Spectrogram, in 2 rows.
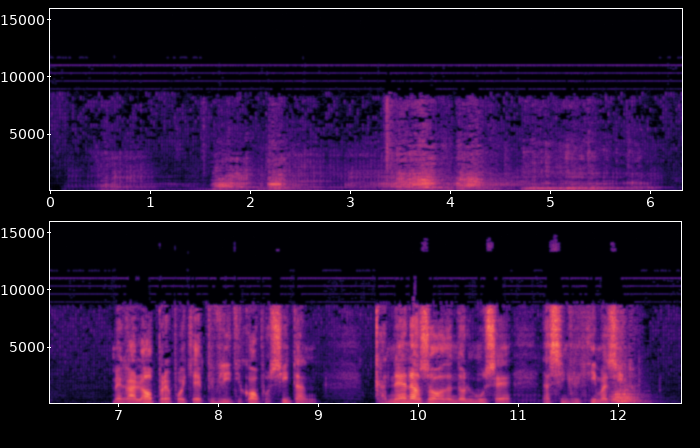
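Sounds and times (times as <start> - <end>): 
large lion with a reddish mane roaring: 0.2 - 6.3, 11.8 - 12.4
speech: 7.0 - 12.3.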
